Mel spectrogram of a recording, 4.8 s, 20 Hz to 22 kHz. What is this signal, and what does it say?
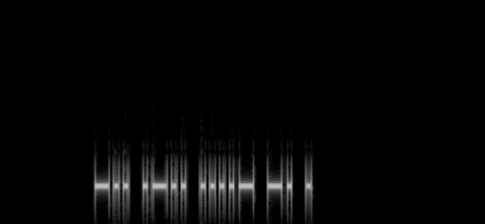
Morse code, heard as a keyed tone, about 25 wpm, 700 Hz. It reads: DL4NE
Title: DXCC-100 Call Signs - 5 Characters - 25wpm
